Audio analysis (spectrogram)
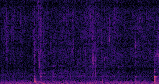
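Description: Onions frying and being stirred in a pan for Ethiopian doro wot chicken stew, a steady close sizzle with a few soft scraping stirs and spoon taps, no talking.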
